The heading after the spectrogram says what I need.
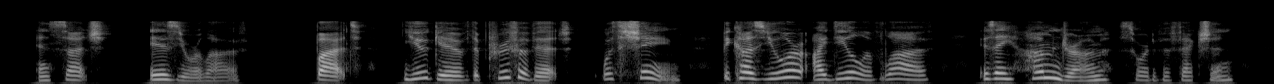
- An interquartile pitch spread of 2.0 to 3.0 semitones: No, wide, 5.5 semitones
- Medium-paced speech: No, slow, 120 wpm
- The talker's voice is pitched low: No, high, 225 Hz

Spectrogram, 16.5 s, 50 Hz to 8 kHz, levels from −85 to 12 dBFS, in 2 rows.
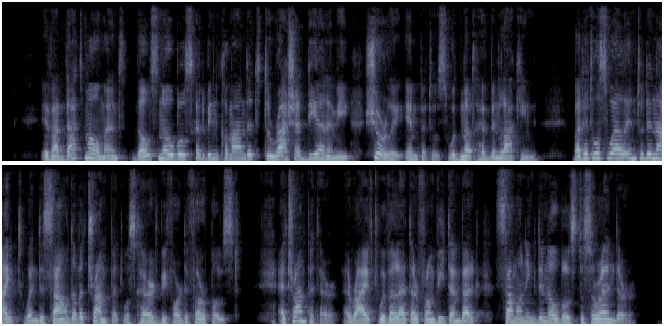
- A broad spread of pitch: Yes, wide, 5.7 semitones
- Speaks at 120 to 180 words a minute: No, average, 190 wpm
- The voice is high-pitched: No, medium, 165 Hz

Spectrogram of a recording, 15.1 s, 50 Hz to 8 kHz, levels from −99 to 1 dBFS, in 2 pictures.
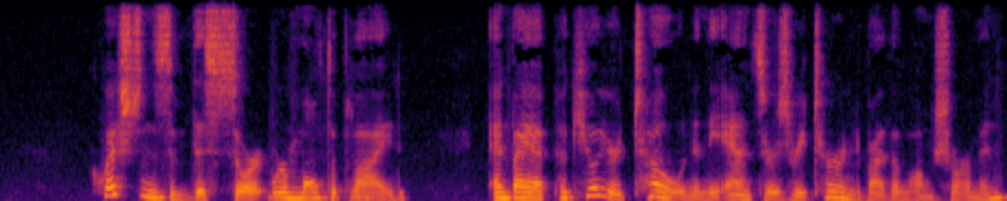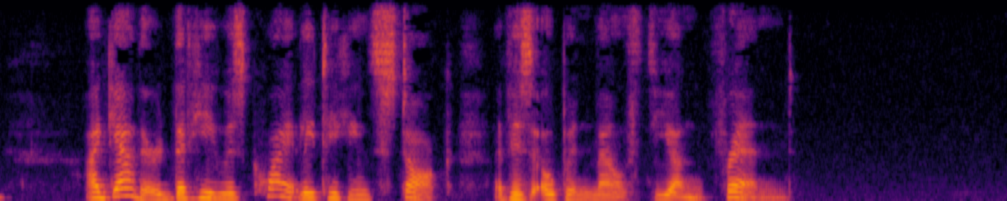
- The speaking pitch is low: No, high, 195 Hz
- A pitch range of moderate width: No, wide, 6.0 semitones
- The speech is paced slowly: Yes, slow, 125 wpm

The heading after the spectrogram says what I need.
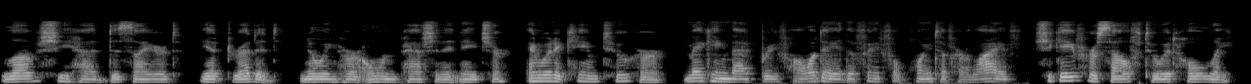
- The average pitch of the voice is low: Yes, low, 125 Hz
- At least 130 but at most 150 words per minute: No, average, 160 wpm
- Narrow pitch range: Yes, narrow, 2.1 semitones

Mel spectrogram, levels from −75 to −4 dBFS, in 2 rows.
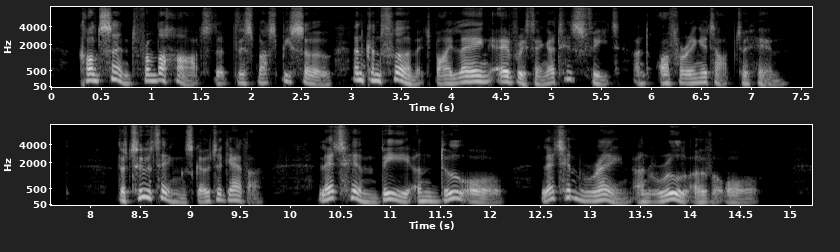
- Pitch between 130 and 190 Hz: Yes, low, 135 Hz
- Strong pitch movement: Yes, wide, 8.5 semitones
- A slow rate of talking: No, average, 165 wpm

